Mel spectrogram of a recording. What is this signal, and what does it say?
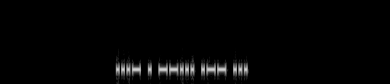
Morse code, heard as a keyed tone, about 46 wpm, 700 Hz. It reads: VE7WS
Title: DXCC-100 Call Signs - 5 Characters - Repeated 2x - 45wpm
